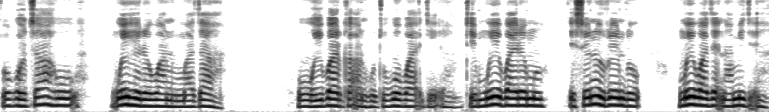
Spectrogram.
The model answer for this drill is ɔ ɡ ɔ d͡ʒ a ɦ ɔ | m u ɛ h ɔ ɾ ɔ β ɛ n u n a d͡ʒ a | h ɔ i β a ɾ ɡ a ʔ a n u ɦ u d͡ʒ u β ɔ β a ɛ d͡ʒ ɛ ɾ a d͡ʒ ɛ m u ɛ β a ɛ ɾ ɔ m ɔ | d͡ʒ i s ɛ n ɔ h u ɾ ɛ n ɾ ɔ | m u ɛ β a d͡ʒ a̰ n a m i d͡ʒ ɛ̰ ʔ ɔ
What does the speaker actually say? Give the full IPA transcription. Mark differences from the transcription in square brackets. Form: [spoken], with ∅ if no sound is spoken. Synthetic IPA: ɔ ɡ ɔ d͡ʒ a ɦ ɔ | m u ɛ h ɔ ɾ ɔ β [a] n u [m] a d͡ʒ a | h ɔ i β a ɾ ɡ a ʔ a n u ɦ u d͡ʒ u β ɔ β a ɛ d͡ʒ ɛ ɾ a d͡ʒ ɛ m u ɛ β a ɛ ɾ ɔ m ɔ | d͡ʒ [ɛ] s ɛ n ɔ h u ɾ ɛ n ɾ ɔ | m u ɛ β a d͡ʒ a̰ n a m i d͡ʒ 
